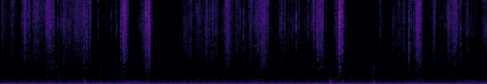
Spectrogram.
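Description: An amethyst stone chip bead necklace, a strand of small solid purple stone chips, is piled into an open palm and stirred and rolled with the fingertips so the chips click together. Bright, irregular bursts of clicking and rattling come and go over a steady low hum, with a few sharper clicks standing out.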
